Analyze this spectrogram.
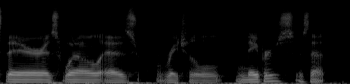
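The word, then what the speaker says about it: Nabors: Sarah Drasner's there, as well as Rachel Neighbors. Is that how you pronounce her last name? Yeah, Rachel Neighbors.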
